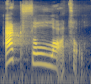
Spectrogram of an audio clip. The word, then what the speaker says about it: axolotl: and in case you're wondering my name is pronounced axolotl dear spice bush swallowtail caterpillar why are you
